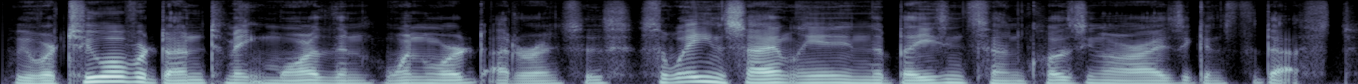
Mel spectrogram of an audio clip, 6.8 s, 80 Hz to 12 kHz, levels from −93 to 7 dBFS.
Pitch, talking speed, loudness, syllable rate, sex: 125 Hz, 210 wpm, -18 LUFS, 6.0 syllables/s, male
